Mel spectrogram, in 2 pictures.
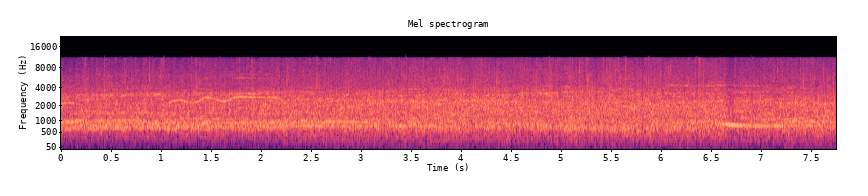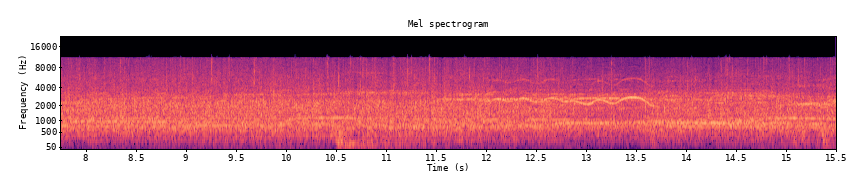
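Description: Fans whistle shrilly over the cheering.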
